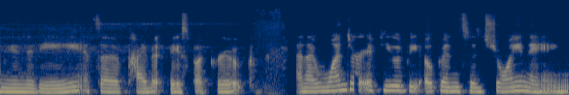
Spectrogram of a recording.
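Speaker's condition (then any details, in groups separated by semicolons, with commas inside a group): No condition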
